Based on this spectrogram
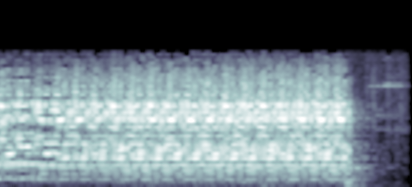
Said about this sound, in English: As we return to our story, Boston Blackie and his friend, Mary Wesley, ring the doorbell at Mrs. Trilling's apartment.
